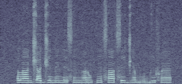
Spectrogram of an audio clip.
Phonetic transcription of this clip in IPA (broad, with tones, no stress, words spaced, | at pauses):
lã˦d͡ʒa˦ d͡ʒi˦˨nĩ˧ni˨sĩ˨˦ ɡã˧ɾũ˨kĩ˧ sã˦ si˧d͡ʒɛ̃˧ bĩ˨bi˧fɛ̃˦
